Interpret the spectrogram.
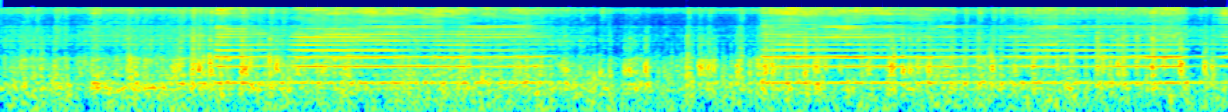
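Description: Express passenger train running at speed, a loud steady rumble with rail noise. A train horn sounds two long steady blasts, the first about two seconds in and lasting some three seconds, the second from about seven and a half seconds in until a sudden cut near the end.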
